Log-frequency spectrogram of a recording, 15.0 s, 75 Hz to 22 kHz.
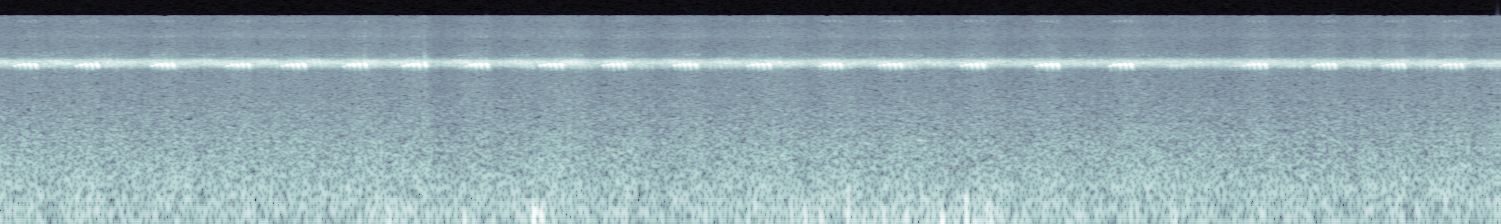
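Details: Dense cricket population near Hamr, Chlum u Třeboně, Bohemia: a loud nearby cricket chirping in regular bursts about every 0.7 seconds above a continuous high ringing chorus, with faint low rumbles around ten seconds.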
